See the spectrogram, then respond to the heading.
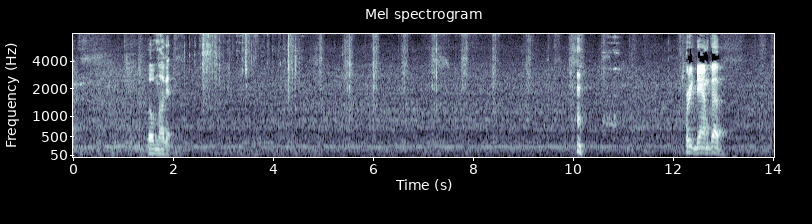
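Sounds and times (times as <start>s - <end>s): steady low hum: 0.0s - 14.0s
chewing with soft crunches: 2.2s - 12.3s.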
